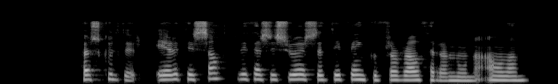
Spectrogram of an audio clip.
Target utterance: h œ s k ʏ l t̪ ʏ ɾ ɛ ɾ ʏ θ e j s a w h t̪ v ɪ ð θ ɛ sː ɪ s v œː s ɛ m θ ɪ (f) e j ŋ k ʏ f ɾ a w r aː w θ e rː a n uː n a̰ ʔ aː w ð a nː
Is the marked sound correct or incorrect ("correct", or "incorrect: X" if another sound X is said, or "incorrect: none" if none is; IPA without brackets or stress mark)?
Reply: correct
